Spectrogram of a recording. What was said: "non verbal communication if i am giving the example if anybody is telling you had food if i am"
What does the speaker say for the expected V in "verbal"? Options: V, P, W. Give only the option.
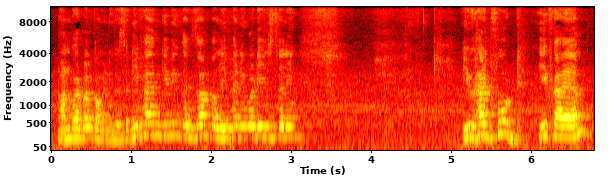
P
